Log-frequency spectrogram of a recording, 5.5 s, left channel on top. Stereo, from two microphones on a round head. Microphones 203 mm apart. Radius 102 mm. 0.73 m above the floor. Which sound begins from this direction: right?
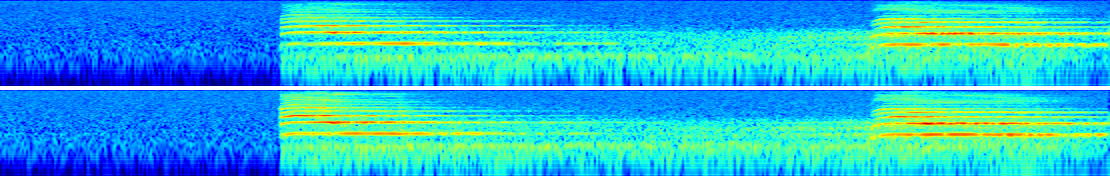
A cat meowing, at 1.4 s.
